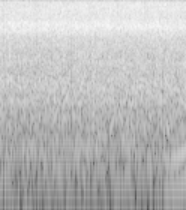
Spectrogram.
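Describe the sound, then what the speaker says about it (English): Rainwater pours steadily off a roof like a waterfall during a heavy rainstorm, a loud, continuous rushing roar with no pauses. "A nice waterfall."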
